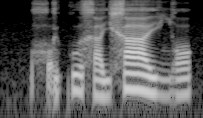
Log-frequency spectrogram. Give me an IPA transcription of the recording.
xɔ̰jkʷəxaj xaːjʎɔ

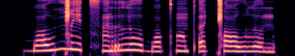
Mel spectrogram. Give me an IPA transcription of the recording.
bɔwŋ͡ǁet͡sʰɐ̃r lobɔkʰɔ̃pʼɐ ǁɔwlon

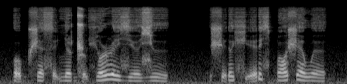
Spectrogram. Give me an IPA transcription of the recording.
o̰bʃɛsḛ ʎɛɖ͡ʐo̰ço ɭizʲɘːʑɨ | ʃḭɾɨxʲḛ ɾisʲɓɔʃɛwɘ

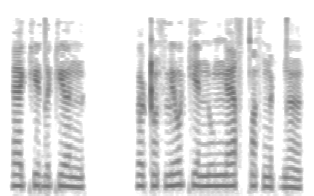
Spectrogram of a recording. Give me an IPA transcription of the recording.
ɛkʲɵd̪əkʲən | ɵʈõslʲo kʲɛnu ŋɛs tˤə̃sn̪əʈd̪ə̃

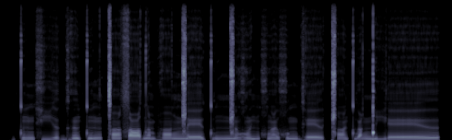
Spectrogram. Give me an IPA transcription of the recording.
tʷə̃ŋxiːə̯ɡʱə̃ tʷə̃ŋ ǀɑ̃sˤɑ dˤə̃bʱɑ̃ ŋ͡ǁɛː tʷiŋŋ͡ǁə̃ʁʷĩŋ χʷɑ̃ə̯χʷəŋɡʱɛːə̯ ǁɑ̃tʷɑŋ͡ǃi ɾɛːə̯

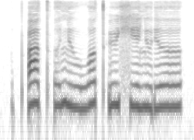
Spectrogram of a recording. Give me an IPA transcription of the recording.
pʼa˦tʼə̤˦ lʲu˨wʌ˦ tʼy˦xʲe˦ lʲu˧ɾʲəː˦

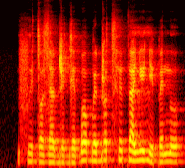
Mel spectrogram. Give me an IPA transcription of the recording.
fɨ˨dɔ˨za˨ ɖɛ˨ɡɛ˨ɓɔ˦bɐ˦ ɖɔ˦t͡sʰɘ˦t̪a˦lʲɘ˦ lʲɛ˨pɛ˦n̪o˦

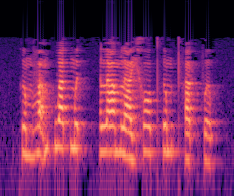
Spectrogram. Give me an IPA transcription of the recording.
kə˨˩mva̰˧˥mhwa˦˥t̚mə˦˥t̚ | la˧mla˨˩jxɔ˧t̪ʰə˧m t̪ʰa˨˩k̚fə˨˩p̚

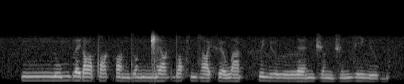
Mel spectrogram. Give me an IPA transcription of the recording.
nːumbɛ ɾʲotˤokɒndo ŋ͡ǁɛɡdˤefnzɑxʲɒ wakxɨlʲu lːɛnd͡ʒond͡ʒu nzilʲuɡ

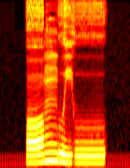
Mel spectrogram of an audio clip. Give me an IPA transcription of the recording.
ɔ ŋuju

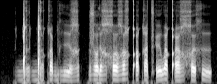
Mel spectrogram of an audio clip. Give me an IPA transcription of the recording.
ɡ͡ǃɵ ɡ͡ǃuqɵbʱɨʁ | zɔɾɯʁχoʁɵʁ qʼoqat͡sʼøwɵ qʼøʁ χɵxɯ

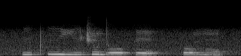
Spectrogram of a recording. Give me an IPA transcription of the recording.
i˨pʰiː˦ji˨t͡ʃũ˦ doː˨ ke˨ | o˨ŋũ˨

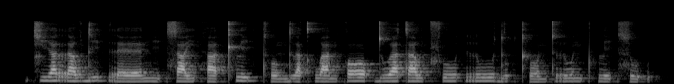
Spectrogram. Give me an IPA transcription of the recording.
t͡ɕi˦˥a̯ra˦˥w di˦˥t̚rɛː˩˦ŋi˨˩ʔsa˧j ha˨˩t̚kʰli˦˥ʔ tʰo˩˦mdɯ˩˦a̯kʰwa˧n kɔː˥˩p̚du˦˥a̯ta˥˩w t͡ɕʰuː˦˥t̚ruː˥˩ du˦˥k̚tʰo˧n tru˥˩n pʰli˥˩ʔ su˨˩ʔ

